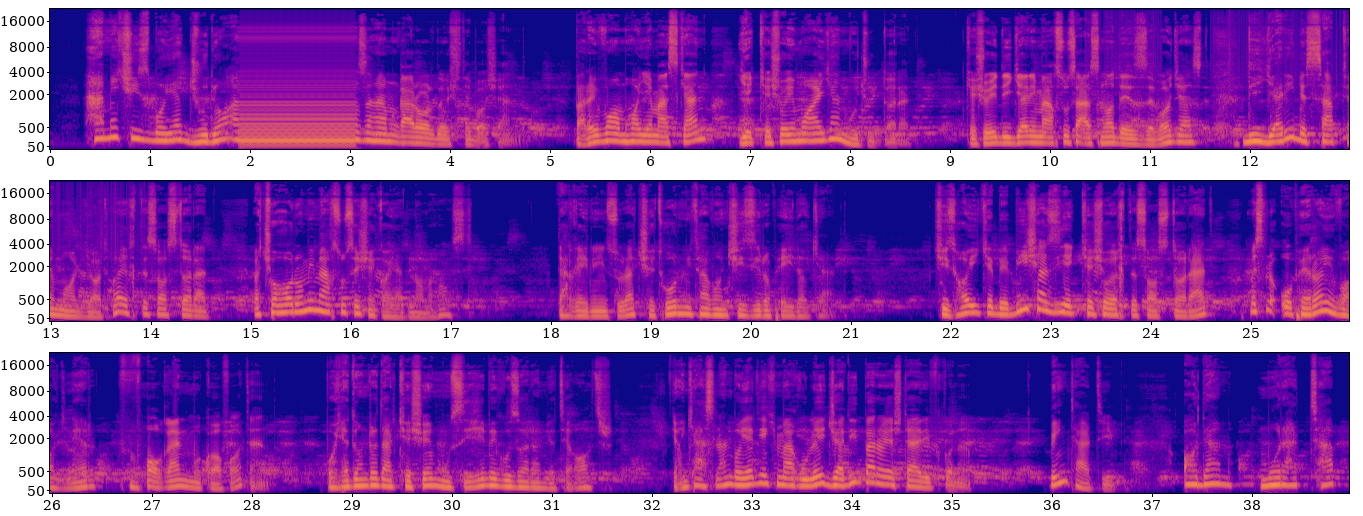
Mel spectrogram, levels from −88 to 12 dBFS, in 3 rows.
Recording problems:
echo of what is said; noticeable; throughout; 540 ms later, 15 dB below the speech
crackling; faint; at 10 s and from 12 to 14 s; 25 dB below the speech
audio freezing; at 2 s for 1 s

